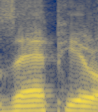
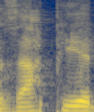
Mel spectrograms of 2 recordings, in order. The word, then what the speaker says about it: Zapier: On the top of that, there's also a thing called Zapier or Zapier, depending on how you say it, and that allows you then to connect with a whole manner of third-party services as well.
